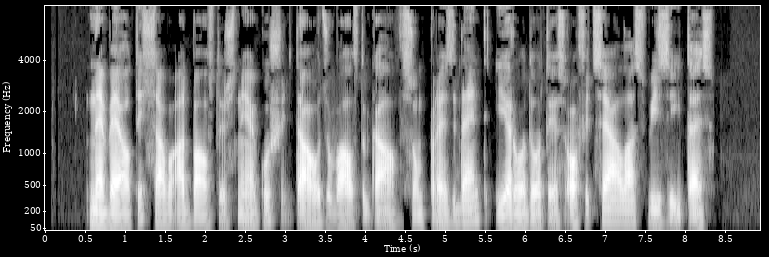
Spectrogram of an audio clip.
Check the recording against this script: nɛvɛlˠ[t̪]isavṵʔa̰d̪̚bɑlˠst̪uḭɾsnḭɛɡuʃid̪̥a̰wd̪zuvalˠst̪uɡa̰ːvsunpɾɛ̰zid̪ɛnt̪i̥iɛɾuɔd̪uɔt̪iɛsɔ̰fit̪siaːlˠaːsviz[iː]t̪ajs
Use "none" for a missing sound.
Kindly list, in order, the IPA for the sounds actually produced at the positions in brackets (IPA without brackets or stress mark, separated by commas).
t̪, iː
